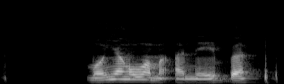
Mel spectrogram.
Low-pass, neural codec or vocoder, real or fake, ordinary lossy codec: 7.2 kHz; none; real; AAC, 48 kbps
